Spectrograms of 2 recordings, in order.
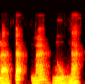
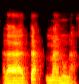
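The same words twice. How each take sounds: First: The vowel of 'nu' is given its full length. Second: The vowel of 'nu' is only partly voiced. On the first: "Asalkan la ta'manuna" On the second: "sekarang dibaca dengan ikhtilas"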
